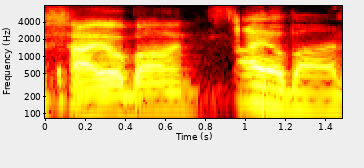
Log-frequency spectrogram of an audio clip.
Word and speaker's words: Siobhan: when they see it they spell it Scio Bond s-i-o-b-h-a-n I actually got into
